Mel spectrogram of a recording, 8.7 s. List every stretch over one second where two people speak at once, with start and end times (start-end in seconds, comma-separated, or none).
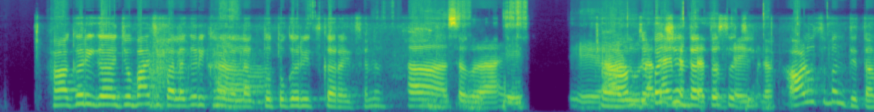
6.0-7.6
